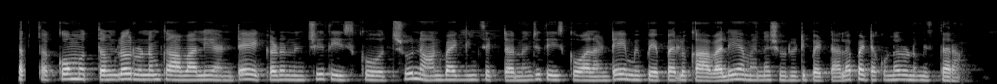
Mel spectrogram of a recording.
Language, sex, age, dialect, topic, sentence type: Telugu, male, 25-30, Telangana, banking, question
